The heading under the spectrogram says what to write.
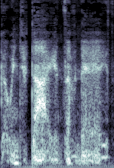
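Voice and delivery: eerie, creepy, breathy whispered voice. Retelling a scary TV ring story, the speaker does the creepy voice. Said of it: "a creepy voice says".

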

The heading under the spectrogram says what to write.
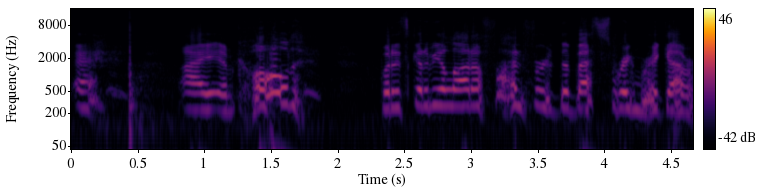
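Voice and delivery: out of breath, gasping for air, panting. Just arrived after racing up the stairs, out of breath, gasping. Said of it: "as you gasp for air".

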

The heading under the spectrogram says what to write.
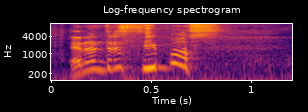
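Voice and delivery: high, loud, startled alarmed yelp.

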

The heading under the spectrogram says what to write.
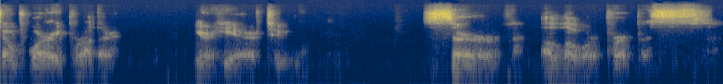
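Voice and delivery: deep, low, hushed guttural voice from the throat. Narrating a tabletop game, voicing figures passing by the crates: deep guttural voice. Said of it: "deep guttural voices say".

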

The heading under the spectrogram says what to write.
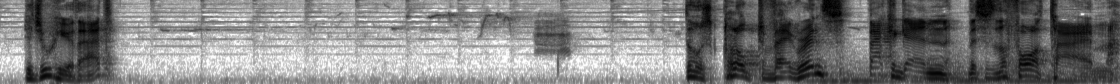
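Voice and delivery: startled, jumpy, alarmed outburst. A character, after saying goodbye to a stranger, hears something, startled.

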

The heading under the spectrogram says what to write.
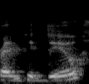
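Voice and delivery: ordinary talk

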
